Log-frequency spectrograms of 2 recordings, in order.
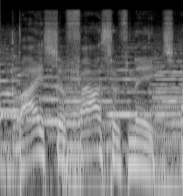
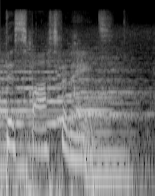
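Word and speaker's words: bisphosphonate: Debbie told me that they overprescribed the use of bisphosphonates. How do you say that? – Bisphosphonates. – Bisphosphonates.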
